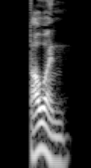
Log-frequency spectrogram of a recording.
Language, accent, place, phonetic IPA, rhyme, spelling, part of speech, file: German, Germany, Berlin, [ˈbaʊ̯ən], -aʊ̯ən, Bauen, noun, De-Bauen.ogg
- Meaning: 1. gerund of bauen (“building”) 2. dative plural of Bau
